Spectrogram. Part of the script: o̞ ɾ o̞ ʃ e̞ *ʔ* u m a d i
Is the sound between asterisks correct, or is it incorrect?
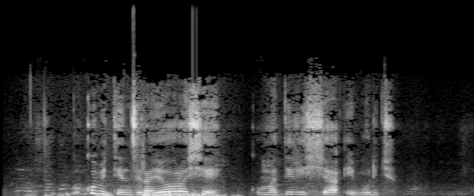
incorrect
